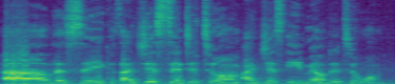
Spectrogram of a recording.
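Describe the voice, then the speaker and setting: A woman hosting a talk show, chatting casually and gushing with animated praise. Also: on the low side, normal speed, a little hiss or hum, rough recording. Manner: animated, effusive, exclaiming praise. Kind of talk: casual chat.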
